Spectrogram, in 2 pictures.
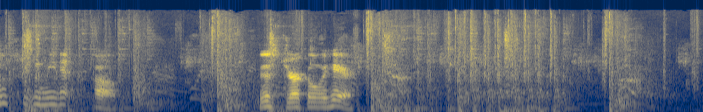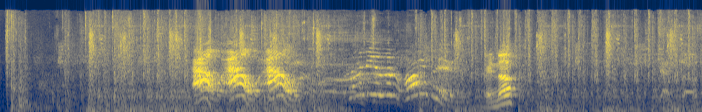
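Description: Video game gunshots crack in quick bursts.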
